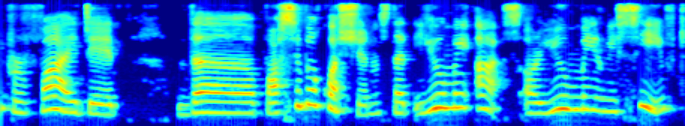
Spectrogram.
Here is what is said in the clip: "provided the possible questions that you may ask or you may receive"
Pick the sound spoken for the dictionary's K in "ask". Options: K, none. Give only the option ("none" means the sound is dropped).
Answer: none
